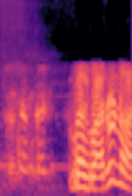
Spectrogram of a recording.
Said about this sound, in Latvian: Jā, jūs varētu vienīgi izslēgt ārā radioaparātu, nebūs tā atbalsta.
